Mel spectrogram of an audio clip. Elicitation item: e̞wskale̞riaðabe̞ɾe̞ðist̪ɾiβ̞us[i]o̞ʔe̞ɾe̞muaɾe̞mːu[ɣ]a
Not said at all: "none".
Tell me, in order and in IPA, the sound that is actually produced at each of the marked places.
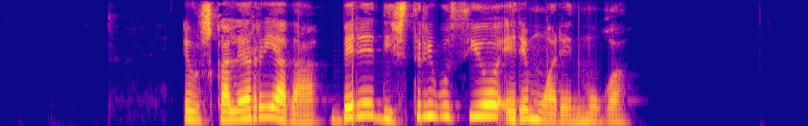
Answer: i, ɣ

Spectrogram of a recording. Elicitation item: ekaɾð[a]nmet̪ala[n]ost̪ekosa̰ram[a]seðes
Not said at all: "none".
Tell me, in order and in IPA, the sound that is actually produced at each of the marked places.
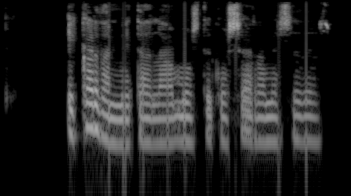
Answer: a, m, e

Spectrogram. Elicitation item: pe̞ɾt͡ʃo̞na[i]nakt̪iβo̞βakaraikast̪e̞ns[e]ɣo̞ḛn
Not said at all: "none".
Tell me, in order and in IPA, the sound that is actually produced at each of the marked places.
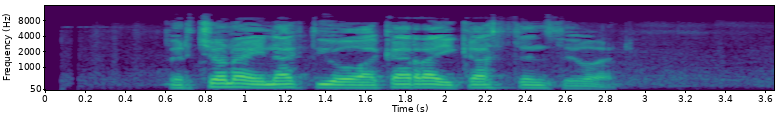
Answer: i, e

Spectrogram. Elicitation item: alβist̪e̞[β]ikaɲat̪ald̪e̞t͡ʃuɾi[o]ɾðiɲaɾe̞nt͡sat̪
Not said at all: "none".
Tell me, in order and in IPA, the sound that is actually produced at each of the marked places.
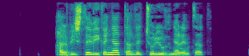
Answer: β, u

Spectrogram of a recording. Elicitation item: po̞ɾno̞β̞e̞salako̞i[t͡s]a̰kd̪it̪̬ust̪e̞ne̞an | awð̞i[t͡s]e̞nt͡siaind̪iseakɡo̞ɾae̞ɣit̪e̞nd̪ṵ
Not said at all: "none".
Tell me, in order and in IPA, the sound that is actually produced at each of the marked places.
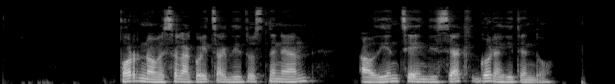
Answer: t͡s, none

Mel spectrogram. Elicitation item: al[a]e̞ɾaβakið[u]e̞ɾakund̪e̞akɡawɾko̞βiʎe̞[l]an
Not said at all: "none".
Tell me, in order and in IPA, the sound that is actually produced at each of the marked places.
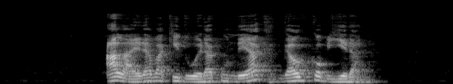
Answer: a, u, ɾ

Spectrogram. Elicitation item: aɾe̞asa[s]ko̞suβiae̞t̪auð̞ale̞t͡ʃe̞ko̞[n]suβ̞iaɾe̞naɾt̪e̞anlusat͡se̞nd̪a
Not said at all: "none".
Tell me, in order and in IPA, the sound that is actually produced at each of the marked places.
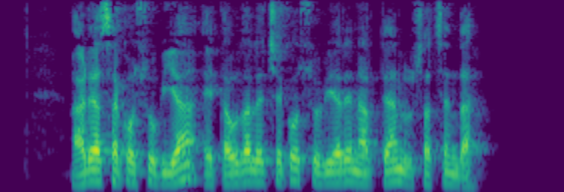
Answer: none, none

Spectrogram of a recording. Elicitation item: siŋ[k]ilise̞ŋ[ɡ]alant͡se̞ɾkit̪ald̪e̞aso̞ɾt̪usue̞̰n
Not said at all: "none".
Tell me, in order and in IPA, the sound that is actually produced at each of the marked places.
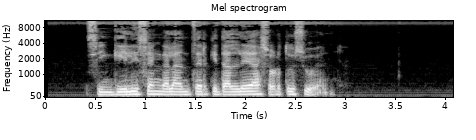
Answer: ɡ, ɡ

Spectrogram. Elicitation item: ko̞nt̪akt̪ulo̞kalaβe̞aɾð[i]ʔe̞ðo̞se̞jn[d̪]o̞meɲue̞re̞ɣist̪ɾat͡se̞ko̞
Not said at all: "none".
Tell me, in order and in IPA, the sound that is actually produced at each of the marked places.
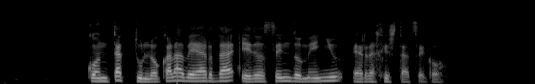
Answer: a, d̪

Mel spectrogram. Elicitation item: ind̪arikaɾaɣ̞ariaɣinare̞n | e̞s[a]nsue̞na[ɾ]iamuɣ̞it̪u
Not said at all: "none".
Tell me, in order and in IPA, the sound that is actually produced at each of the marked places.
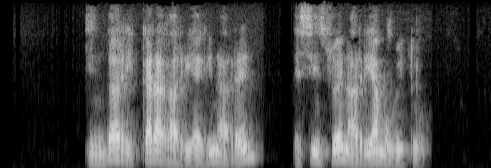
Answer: i, r

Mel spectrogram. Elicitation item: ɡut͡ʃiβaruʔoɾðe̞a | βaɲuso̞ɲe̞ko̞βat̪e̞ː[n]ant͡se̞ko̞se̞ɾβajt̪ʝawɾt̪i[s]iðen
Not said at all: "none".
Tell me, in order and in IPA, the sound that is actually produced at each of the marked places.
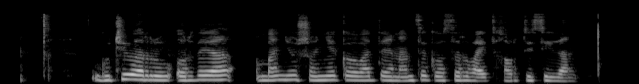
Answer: n, s

